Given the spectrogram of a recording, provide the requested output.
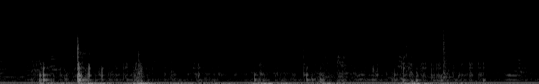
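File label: "bicycle", spoken word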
